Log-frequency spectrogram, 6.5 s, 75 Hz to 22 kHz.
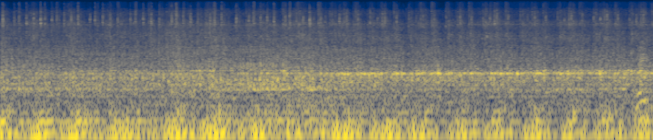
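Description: A 1969 Chevrolet Chevelle SS muscle car idling close by, its loud, steady engine rumble carrying a loping cam rhythm, with no voices.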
